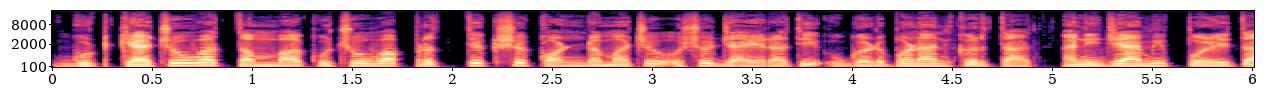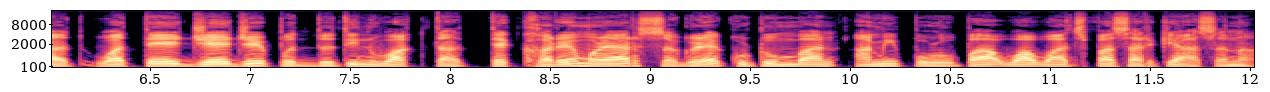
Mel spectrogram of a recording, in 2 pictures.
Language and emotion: Goan Konkani, neutral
